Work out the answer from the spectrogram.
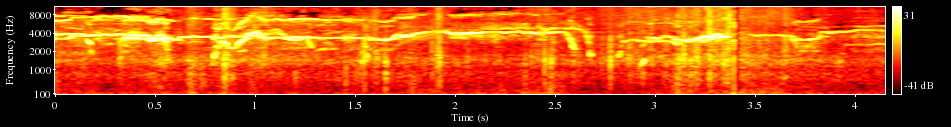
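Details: Juvenile bald eagles at a North East Florida nest, fed at food delivery, give a continuous stream of high, wavering whistled squeals with crackling clicks and rustling, over low background noise.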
